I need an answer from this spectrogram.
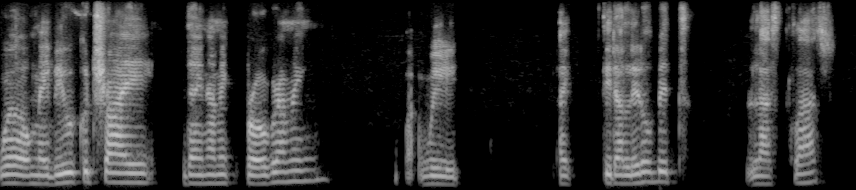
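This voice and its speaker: The speech moves at a very slow pace with long, frequent pauses. The speaker has a non-native accent. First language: not English. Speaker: coding student. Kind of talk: tutoring session.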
